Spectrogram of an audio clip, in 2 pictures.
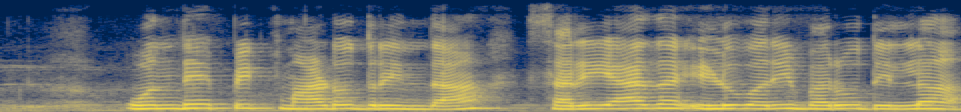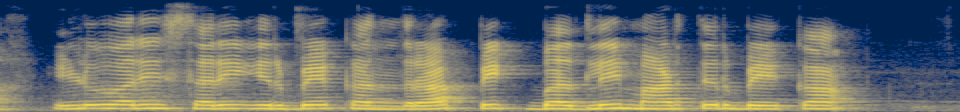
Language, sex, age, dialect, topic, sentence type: Kannada, female, 25-30, Dharwad Kannada, agriculture, statement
